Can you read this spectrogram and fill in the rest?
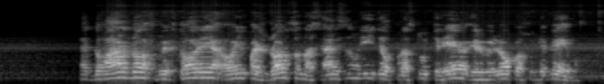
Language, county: Lithuanian, Kaunas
